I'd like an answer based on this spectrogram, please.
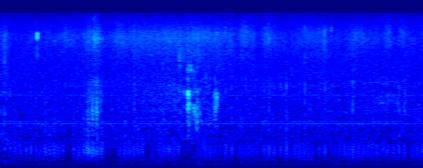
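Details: A pet kitten, a female kept indoors, purring softly: a low, steady rumble pulsing in regular breaths about twice a second, with faint room noise and a brief clicking sound partway through.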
